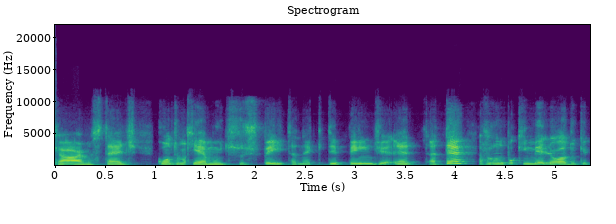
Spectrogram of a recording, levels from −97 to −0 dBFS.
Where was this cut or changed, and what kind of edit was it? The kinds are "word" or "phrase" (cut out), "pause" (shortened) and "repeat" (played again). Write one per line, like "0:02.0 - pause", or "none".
0:00.9 - pause
0:01.3 - phrase
0:04.2 - pause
